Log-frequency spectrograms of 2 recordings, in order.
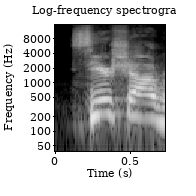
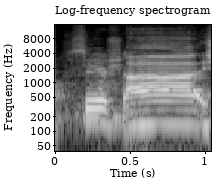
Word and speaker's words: Saoirse: Saoirse Ronan, I believe is how you say her name.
